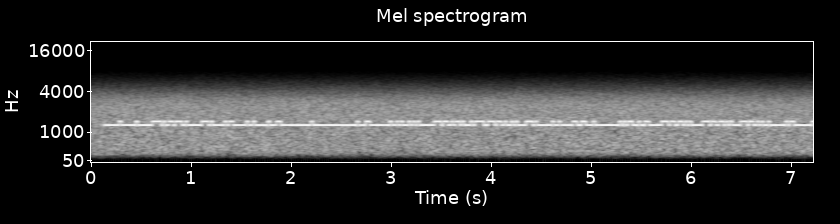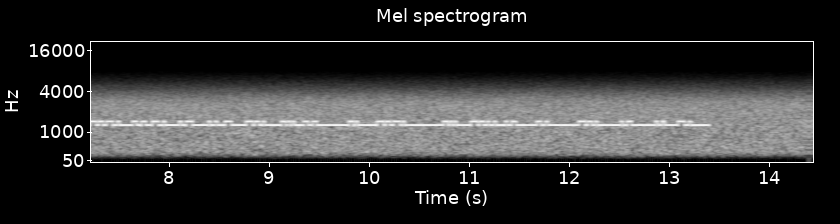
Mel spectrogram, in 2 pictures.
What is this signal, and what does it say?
RTTY (45.45 baud, 170 Hz shift), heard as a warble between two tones, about 1360 Hz centre, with radio static. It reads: HB7UJY DE JH8SW R R FB NINA. RIG HR 20 W,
